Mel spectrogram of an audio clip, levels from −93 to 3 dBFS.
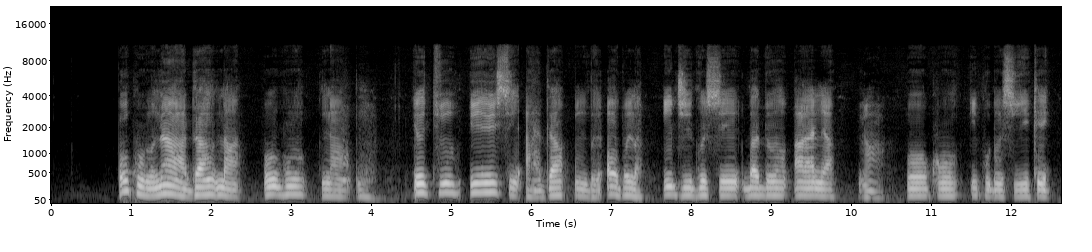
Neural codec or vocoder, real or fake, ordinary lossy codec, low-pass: codec, 44.1 kHz, 1.7 kbps, Pupu-Codec; fake; none; 10.8 kHz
